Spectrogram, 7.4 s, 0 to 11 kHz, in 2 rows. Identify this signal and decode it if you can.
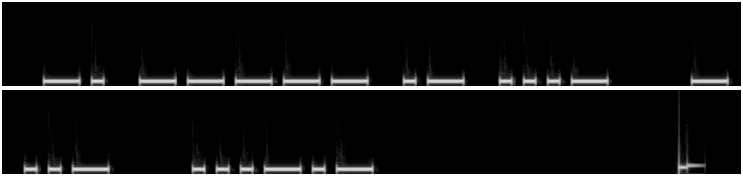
Morse code, heard as a keyed tone, about 21 wpm, 700 Hz. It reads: N0AV TU <SK>
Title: Practice QSO - Exchange 4 - Ending - 20wpm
